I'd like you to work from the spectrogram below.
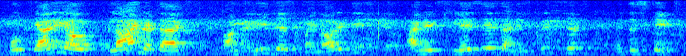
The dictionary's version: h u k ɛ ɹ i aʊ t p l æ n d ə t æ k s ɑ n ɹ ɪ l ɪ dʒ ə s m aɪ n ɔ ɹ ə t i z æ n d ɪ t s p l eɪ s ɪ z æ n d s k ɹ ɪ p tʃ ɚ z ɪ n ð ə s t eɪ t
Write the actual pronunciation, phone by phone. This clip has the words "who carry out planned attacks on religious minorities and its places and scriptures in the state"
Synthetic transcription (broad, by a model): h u k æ ɹ i aʊ t b l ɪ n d ə t æ k s ɑ n ɹ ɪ l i dʒ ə s m aɪ n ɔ ɹ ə t i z æ n d ɪ t s p l eɪ s ɪ z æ n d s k ɹ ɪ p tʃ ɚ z ɪ n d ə s t eɪ t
